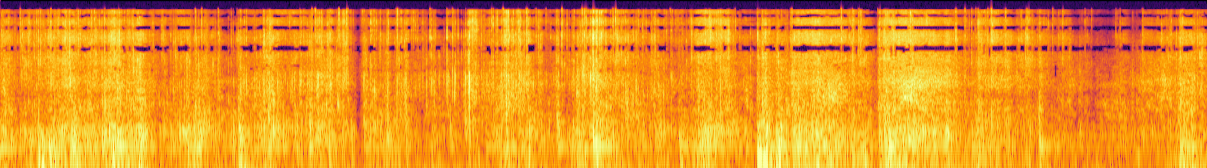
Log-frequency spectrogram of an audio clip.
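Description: Plastic wrapping crinkling and rustling as a rolled diamond painting canvas is unwrapped and unrolled by hand.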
